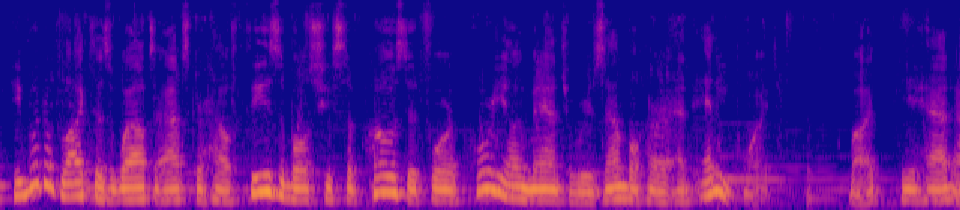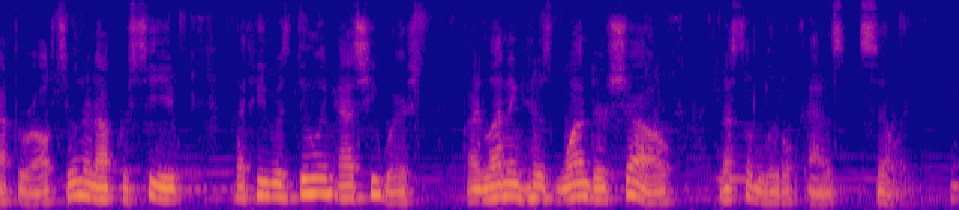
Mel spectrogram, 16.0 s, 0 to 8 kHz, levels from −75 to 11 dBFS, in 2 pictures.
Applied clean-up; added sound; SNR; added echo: neural separator model SepFormer DNS4.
